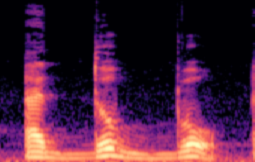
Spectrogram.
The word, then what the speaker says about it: الدب: أ أ الدو الدو الدو، حرف الدال مشدد وهذه اللام لا تنطق لأنها لام شمسية. الدو الدو بو بو، حرف الباء أيضا مشدد. الدب الدب يأكل الدب يأكل الدب.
